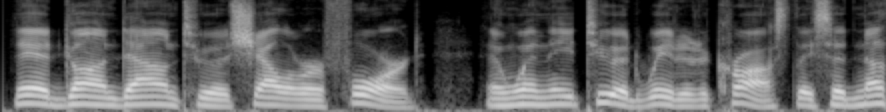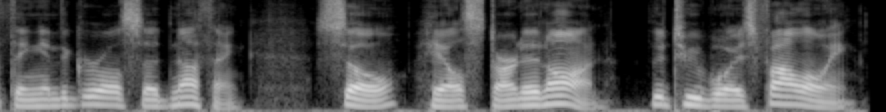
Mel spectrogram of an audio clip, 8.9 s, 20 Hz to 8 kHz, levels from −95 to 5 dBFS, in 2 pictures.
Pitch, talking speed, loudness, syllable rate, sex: 140 Hz, 205 wpm, -17 LUFS, 5.1 syllables/s, male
